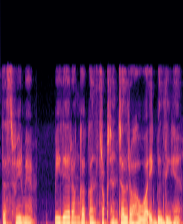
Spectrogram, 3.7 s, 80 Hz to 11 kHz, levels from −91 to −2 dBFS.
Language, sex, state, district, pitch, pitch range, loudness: Hindi, female, Arunachal Pradesh, Papum Pare, 205 Hz, 200-220 Hz, -13 LUFS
